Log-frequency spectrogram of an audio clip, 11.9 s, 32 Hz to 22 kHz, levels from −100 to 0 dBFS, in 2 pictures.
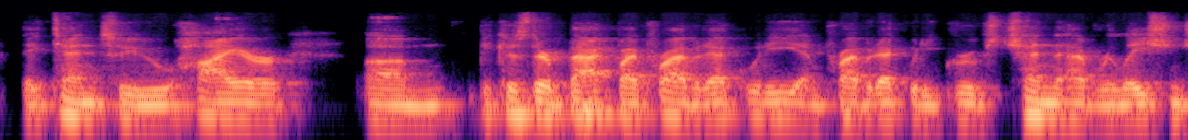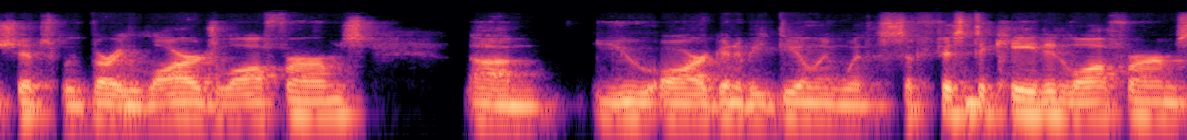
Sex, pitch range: male, 90-100 Hz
